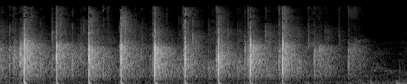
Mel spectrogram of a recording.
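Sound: audience applauding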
